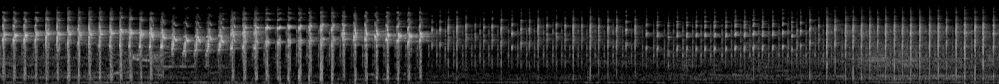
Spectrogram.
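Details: Collared kingfisher, known locally as lobet, giving its long ngekek call: a fast, unbroken series of sharp, high kek notes, louder for four seconds and then softer, with slightly wavering pitch throughout.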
